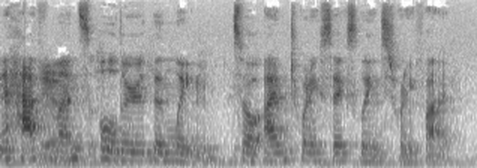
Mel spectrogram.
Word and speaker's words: Leighton: It's Layton. Layton is how like, you would say it. Like the Lay's potato chips.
